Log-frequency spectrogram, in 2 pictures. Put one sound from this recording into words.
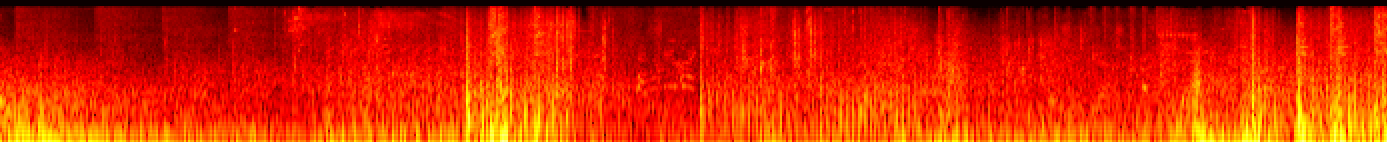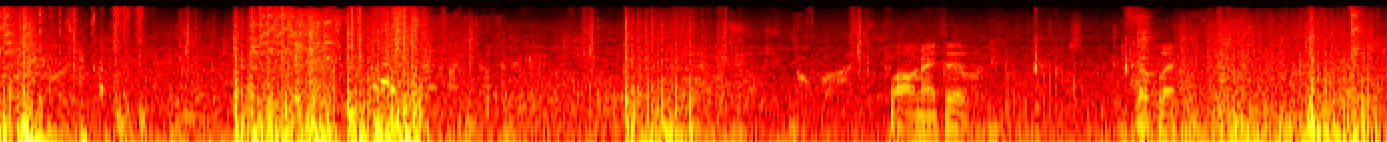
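Rapid gunfire bursts crack loudly.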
